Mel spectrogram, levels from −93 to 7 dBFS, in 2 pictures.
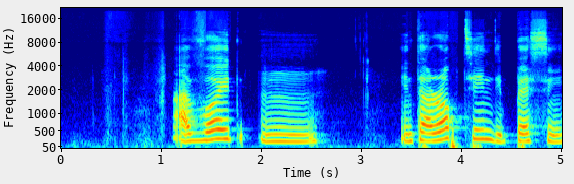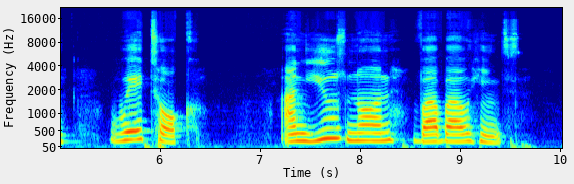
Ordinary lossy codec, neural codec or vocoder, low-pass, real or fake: none; none; 19.8 kHz; real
